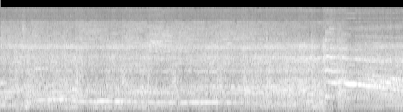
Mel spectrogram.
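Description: Live rock band playing loud, with electric guitars to the fore; a note is held through the middle and several pitches slide downward near the end.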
